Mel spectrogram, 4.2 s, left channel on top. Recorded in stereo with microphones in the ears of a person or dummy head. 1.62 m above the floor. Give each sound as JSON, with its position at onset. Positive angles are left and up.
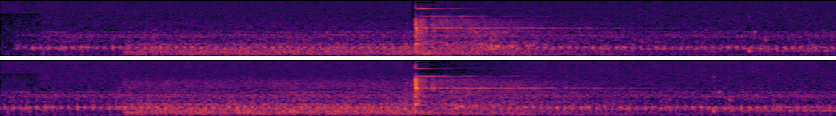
{"t": 0.6, "sound": "a microwave", "side_deg": -35, "distance_m": 1.9}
